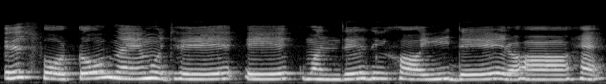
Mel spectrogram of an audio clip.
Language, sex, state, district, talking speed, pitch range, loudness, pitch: Hindi, male, Madhya Pradesh, Umaria, 100 wpm, 240-270 Hz, -11 LUFS, 255 Hz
